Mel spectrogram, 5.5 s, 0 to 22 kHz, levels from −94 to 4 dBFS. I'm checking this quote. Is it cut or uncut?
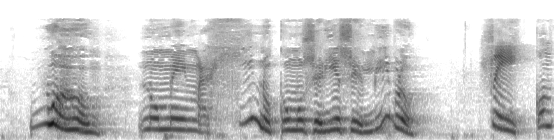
uncut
